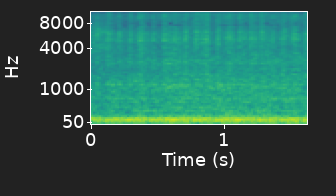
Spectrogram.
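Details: 1979 Ford F-150 Custom after sitting since 1999, restarted; it fires right up. A deep, smooth, steady low rumble with no ticks or stumbles: normal idle.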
